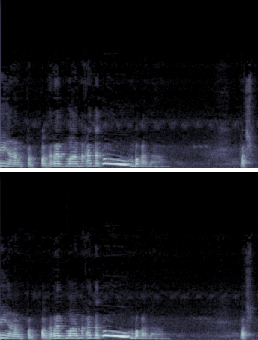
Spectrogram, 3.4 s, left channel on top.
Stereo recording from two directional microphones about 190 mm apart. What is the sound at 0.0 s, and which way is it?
A woman's voice, 30° left (ahead or behind).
